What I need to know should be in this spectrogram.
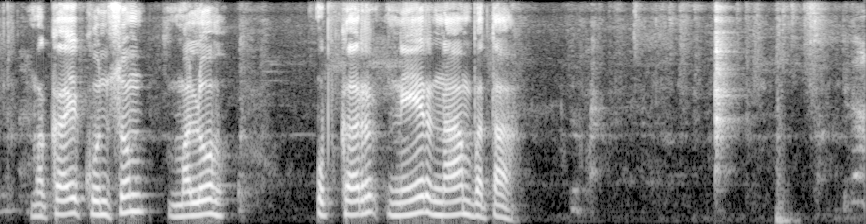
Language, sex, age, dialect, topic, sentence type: Magahi, male, 41-45, Northeastern/Surjapuri, agriculture, question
